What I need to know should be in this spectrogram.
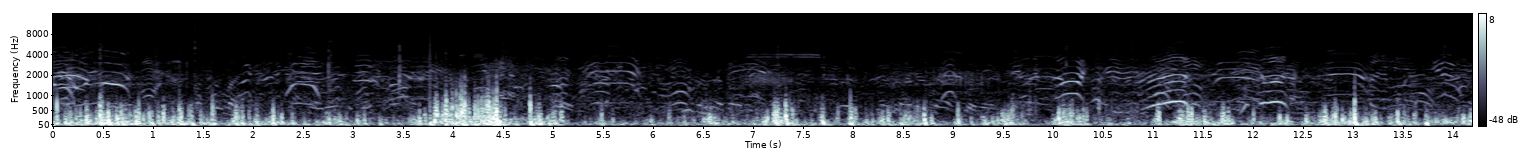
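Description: Young players and onlookers shout and call out across an open field.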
